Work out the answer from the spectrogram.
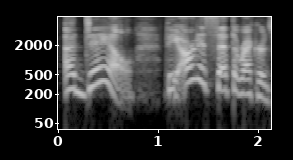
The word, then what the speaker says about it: Adele: grammy-winning singer Adele says she's actually not Adele but a Dale the artist set the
